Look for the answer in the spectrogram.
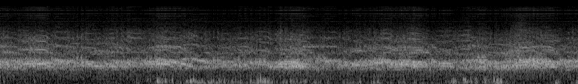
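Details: Cranes returning in spring over south-west France in February: a large flock gives a continuous overlapping chorus of loud, trumpeting bugles, with low thumping background noise throughout.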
